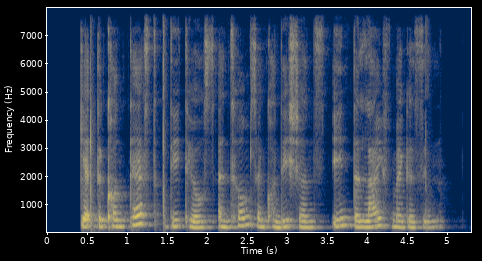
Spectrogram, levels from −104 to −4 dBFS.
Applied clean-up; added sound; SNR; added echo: neural mask model DeepFilterNet 3.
